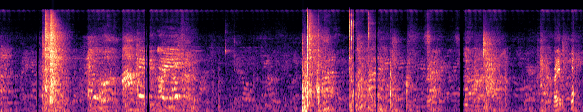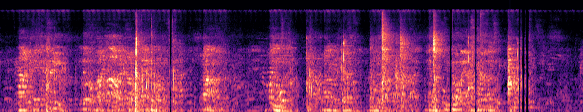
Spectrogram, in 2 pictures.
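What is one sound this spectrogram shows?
Foosball rods clack and rattle as players spin them.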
